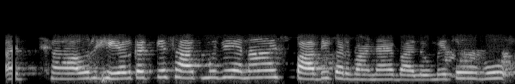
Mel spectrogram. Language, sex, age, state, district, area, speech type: Hindi, female, 18-30, Rajasthan, Jaipur, urban, conversation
